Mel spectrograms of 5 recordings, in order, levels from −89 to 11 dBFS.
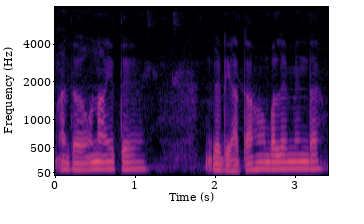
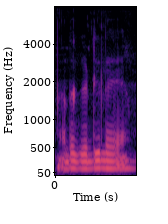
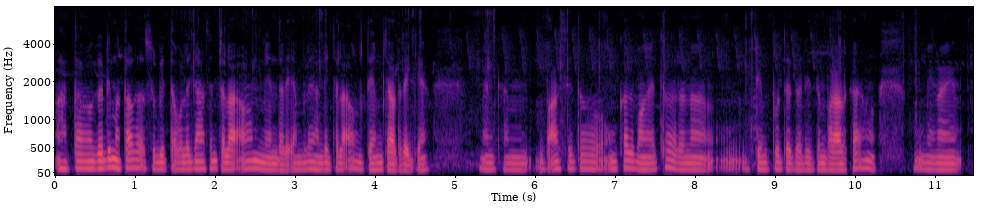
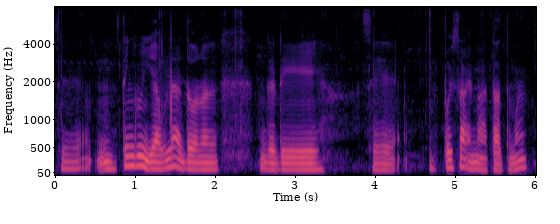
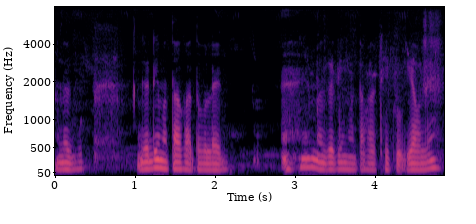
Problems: background sounds at intervals, low volume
